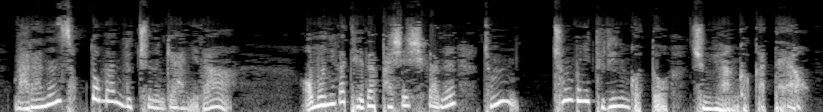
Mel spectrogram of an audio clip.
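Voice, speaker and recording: Host read: a gentle middle-aged woman, lively and sing-song in pitch, with a breathy, gravelly tone. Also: no room sound. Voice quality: breathy, husky, with some vocal fry. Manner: gentle, earnest, lets the pitch rise and fall widely. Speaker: literary podcast host. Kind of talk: reflective talk on an essay.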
